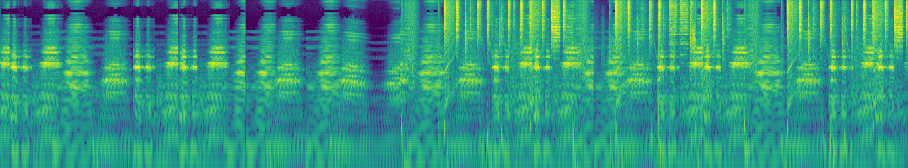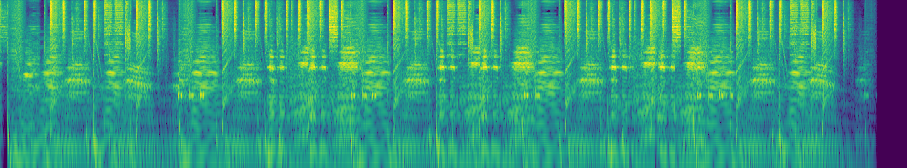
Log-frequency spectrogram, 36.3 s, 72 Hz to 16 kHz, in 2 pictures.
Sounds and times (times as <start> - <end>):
Dubstep: 0.0 - 35.7.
